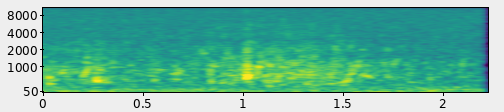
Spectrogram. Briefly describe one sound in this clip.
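A swimmer splashes through water close by.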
